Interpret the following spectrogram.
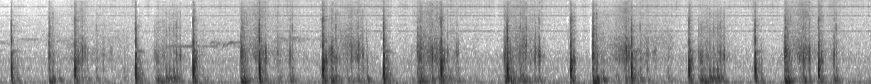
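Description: Footsteps clicking on a pavement: a quick, even run of hard steps, several a second, with a second set of steps overlapping the first.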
